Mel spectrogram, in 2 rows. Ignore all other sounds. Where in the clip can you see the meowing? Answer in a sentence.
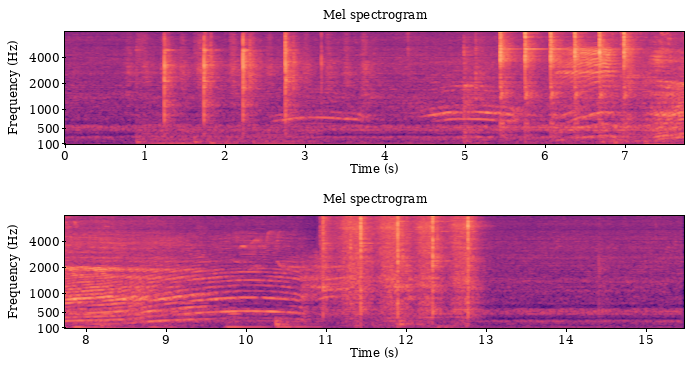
You can't hear the meowing here.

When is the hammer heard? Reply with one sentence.
You can hear the hammer from 0.9 to 3.2 s, from 5.5 to 7.2 s and from 10.9 to 12.9 s.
